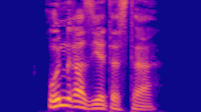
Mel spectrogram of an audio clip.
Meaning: inflection of unrasiert: 1. strong/mixed nominative masculine singular superlative degree 2. strong genitive/dative feminine singular superlative degree 3. strong genitive plural superlative degree
- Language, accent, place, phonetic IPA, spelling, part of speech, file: German, Germany, Berlin, [ˈʊnʁaˌziːɐ̯təstɐ], unrasiertester, adjective, De-unrasiertester.ogg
